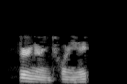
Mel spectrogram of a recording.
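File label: Incident Tactical, scanner audio recording; Incident Tac 3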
